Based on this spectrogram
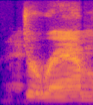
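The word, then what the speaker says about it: Duran: It's Duram, like the 80s band, Duram.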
